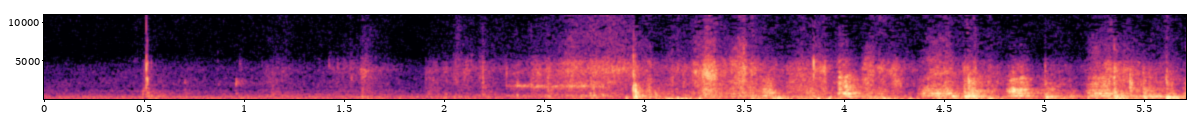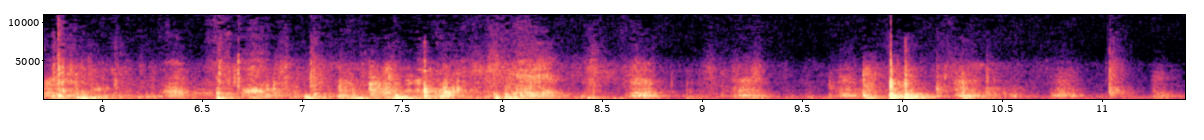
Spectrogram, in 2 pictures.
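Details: Dog playing tug of war with a sheep plush toy indoors, panting in rough breathy bursts that grow louder midway, with soft whimpers, toy scuffling and a brief sharp squeal near the end.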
